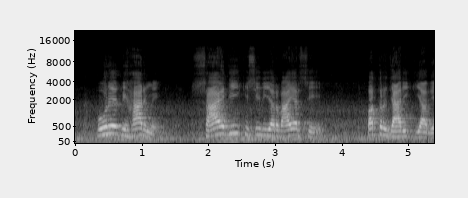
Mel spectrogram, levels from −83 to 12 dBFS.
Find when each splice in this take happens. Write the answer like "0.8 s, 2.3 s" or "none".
none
